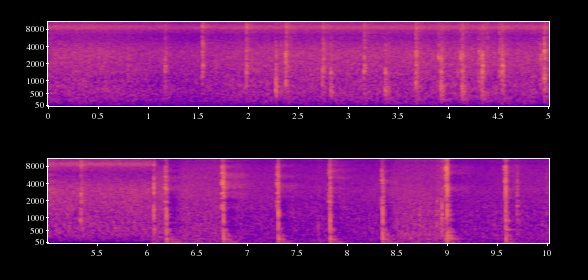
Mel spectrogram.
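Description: Machete chopping a bamboo pole: sharp strikes about two a second in the second half. Before them, a quicker run of lighter ticking taps.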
